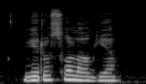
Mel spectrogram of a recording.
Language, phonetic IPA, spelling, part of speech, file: Polish, [ˌvʲirusɔˈlɔɟja], wirusologia, noun, LL-Q809 (pol)-wirusologia.wav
